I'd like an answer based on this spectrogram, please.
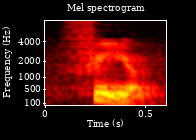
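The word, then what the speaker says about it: vier: have i e so i e is pronounced as e so we pronounce it like this fear number four number five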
